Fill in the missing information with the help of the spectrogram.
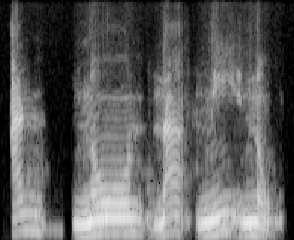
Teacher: نون کا مخرج کیا ہے؟ زبان کی نوک اوپر تالو کو لگانا ہے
